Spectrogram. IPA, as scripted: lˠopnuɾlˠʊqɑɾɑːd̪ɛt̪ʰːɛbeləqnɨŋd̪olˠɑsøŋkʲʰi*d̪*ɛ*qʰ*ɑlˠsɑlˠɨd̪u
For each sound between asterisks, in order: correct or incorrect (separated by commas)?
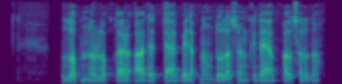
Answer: correct, incorrect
